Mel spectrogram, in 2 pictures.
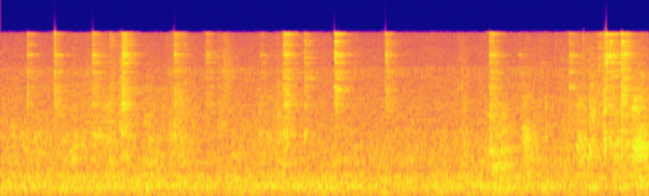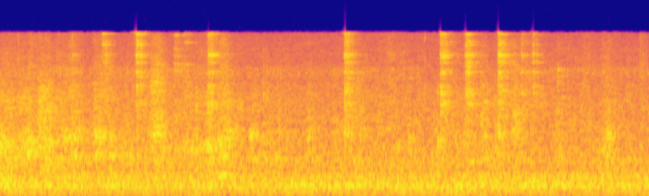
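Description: Several poodles wrestling in play, scuffling and jostling, with many short sharp clicks and metallic jingles from their collar tags. The loudest burst comes about six seconds in.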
